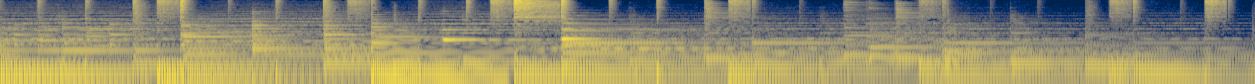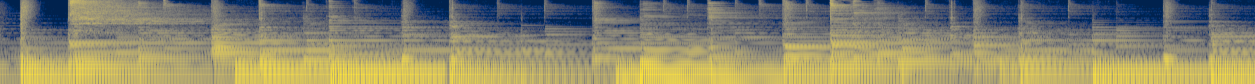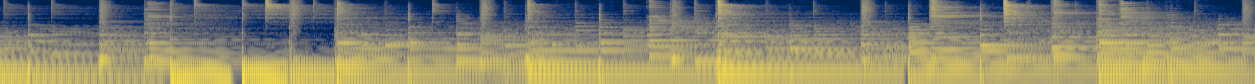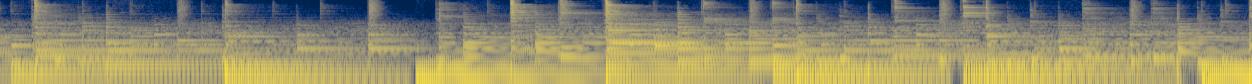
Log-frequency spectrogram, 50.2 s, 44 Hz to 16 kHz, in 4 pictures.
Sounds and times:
Music: 0.0s - 50.1s.

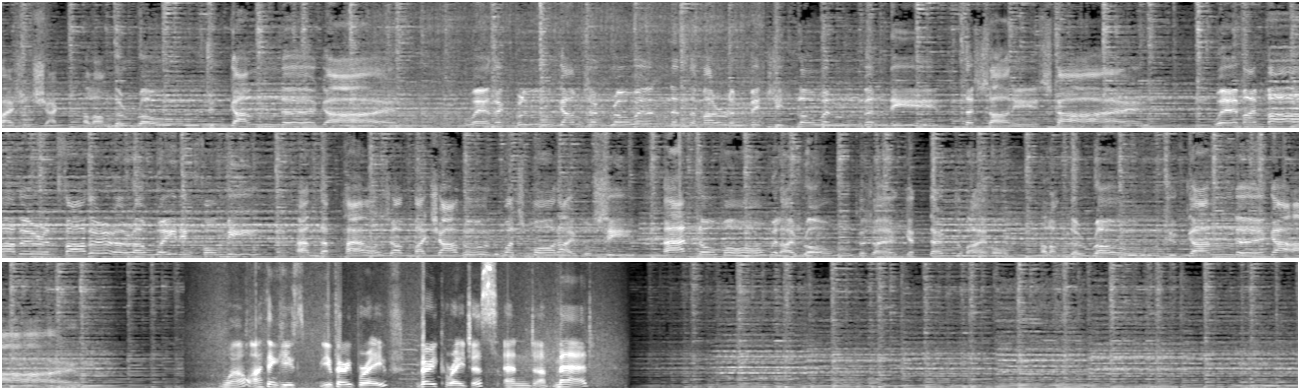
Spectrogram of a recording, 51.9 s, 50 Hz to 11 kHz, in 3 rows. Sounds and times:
Music: 0.0s - 37.0s, 43.0s - 51.8s.

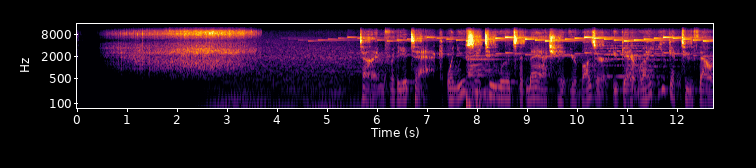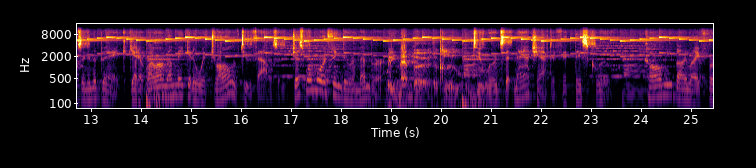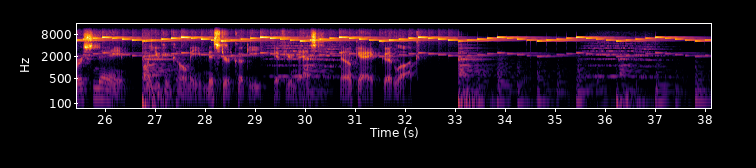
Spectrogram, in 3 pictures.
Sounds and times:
Speech: 5.6s - 23.5s, 24.1s - 32.4s
Soundtrack music: 18.9s - 21.1s.

